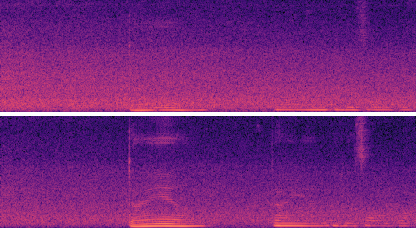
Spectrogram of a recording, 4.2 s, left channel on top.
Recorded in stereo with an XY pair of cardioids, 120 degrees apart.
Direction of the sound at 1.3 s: 30° right.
